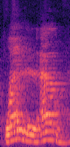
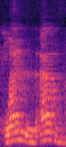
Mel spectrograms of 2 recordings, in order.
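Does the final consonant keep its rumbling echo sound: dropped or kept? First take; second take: kept; kept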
